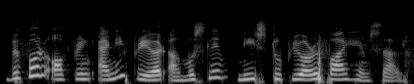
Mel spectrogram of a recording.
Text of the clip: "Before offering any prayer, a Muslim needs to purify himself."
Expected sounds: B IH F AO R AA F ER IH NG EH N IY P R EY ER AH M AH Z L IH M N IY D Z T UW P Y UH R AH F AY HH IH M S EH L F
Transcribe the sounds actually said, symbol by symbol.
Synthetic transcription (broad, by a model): B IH F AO R AA F ER IH NG EH N IY P R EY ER AH M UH S L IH M N IY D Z T UW P Y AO R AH F AY HH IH M S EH L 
